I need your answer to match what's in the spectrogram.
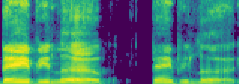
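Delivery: put-on high, slow, sweet baby voice. Imitating how Tabitha Brown would say her statement: Tabitha Brown sweet baby voice. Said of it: "in her sweet baby voice".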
